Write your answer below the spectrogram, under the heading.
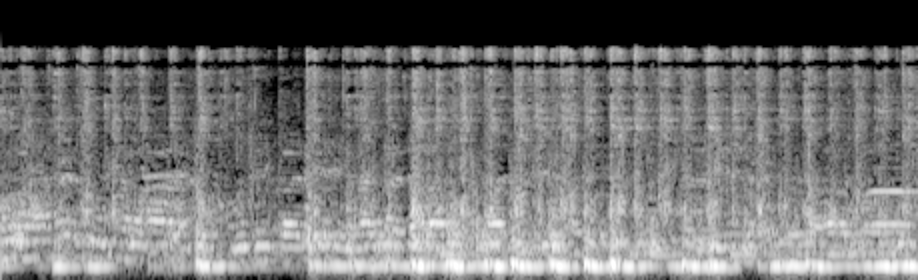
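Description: A group singing a Gujarati devotional hymn to several tabla drums, with hand-clapping and jingling percussion keeping a steady beat.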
